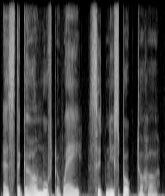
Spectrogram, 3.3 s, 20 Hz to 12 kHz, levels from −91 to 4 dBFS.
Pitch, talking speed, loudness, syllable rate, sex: 185 Hz, 165 wpm, -15 LUFS, 4.5 syllables/s, female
